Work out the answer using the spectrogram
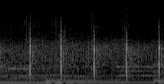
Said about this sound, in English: Let's give the Lord a hand clap of praise today.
